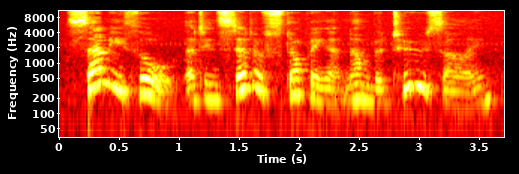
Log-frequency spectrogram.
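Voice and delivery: plain reading voice

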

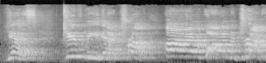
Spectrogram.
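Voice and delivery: put-on high, loud whiny little-boy shout; child tantrum. Boy shouting at mom in the toy aisle, high loud whine. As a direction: demand the truck like a spoiled toddler.

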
